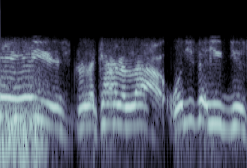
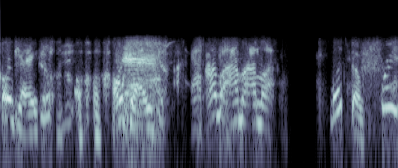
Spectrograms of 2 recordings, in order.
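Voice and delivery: play-acted, worked-up excited voice, sudden burst of energy. Mimicking how the other speaker just sounded: imitating Sean sounding excited. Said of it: "it sounded like you was really excited".

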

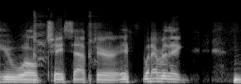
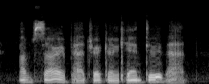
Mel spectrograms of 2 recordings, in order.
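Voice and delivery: put-on movie-robot voice, pitched lower; 3 semitones lower than usual. After a friend mocks his robot impression, the speaker tries a HAL impression. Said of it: "you can't be Hal".

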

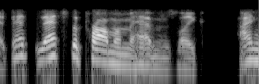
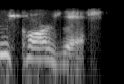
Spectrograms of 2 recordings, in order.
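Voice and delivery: put-on yelling, higher pitched; 5 semitones higher than usual. Retelling how a cop near the gate confronted a driver: imitating a cop yelling. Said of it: "and he yells".

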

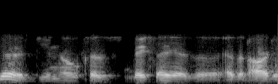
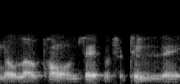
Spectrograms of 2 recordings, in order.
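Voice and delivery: plain

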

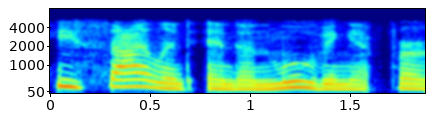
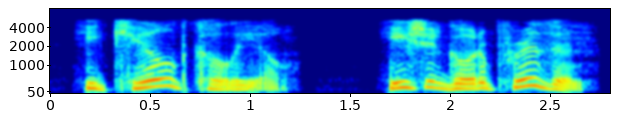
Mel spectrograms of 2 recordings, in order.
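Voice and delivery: usual speaking voice

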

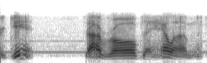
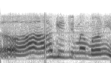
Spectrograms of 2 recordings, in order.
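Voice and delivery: pretend cowering, higher and quieter; 11 semitones higher, 5 dB quieter than usual. Retelling being robbed, imitating own fake cowering. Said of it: "I pretended like I cowered".

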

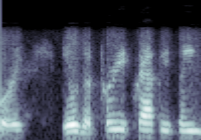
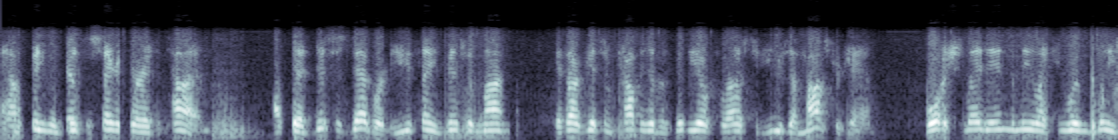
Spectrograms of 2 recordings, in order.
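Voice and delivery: normal talking voice

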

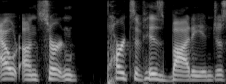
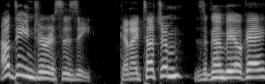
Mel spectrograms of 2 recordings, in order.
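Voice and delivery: put-on dwarf voice, higher; 3 semitones higher than usual. Voicing the dwarf armorer Valen Oxteen greeting the visitors: voicing Valen Oxteen. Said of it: "looks at you and says".

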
